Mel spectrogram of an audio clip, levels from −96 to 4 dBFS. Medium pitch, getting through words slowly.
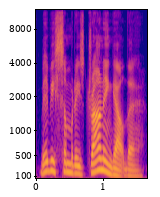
No: medium, 155 Hz; fast, 215 wpm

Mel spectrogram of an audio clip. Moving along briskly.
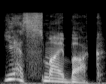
No: average, 170 wpm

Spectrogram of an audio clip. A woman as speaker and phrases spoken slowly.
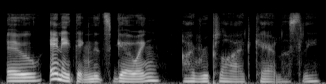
Yes: female; slow, 130 wpm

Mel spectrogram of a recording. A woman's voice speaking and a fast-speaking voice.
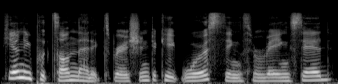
Yes: female; fast, 230 wpm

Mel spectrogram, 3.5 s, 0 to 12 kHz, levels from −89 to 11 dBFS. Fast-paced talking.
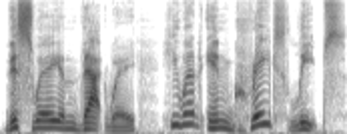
No: average, 175 wpm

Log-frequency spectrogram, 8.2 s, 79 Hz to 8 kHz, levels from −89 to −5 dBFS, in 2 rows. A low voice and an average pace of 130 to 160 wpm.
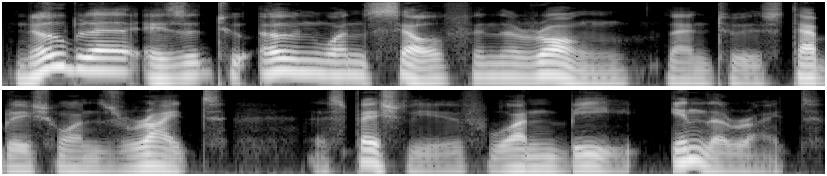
Yes: low, 115 Hz; average, 155 wpm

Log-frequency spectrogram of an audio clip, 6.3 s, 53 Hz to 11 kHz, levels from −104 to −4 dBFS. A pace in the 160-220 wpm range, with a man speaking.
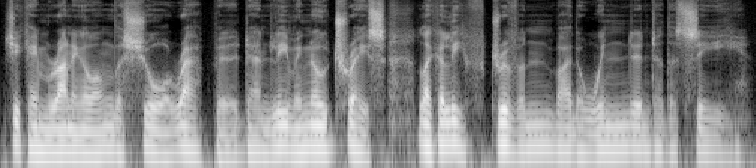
Yes: average, 200 wpm; male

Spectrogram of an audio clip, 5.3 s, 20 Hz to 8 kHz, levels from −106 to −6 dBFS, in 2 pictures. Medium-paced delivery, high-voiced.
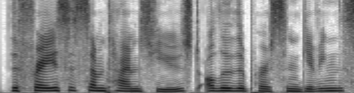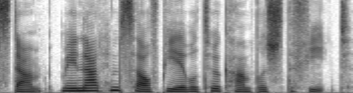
No: fast, 225 wpm; high, 200 Hz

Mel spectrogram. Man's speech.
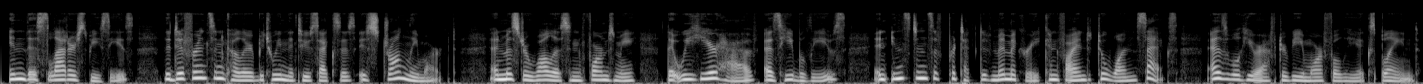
No: female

